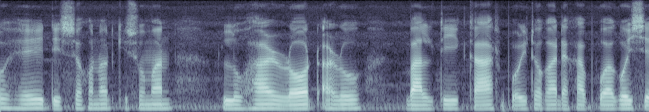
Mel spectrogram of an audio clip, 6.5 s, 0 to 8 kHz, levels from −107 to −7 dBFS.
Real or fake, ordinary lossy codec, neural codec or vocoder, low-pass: real; none; none; none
